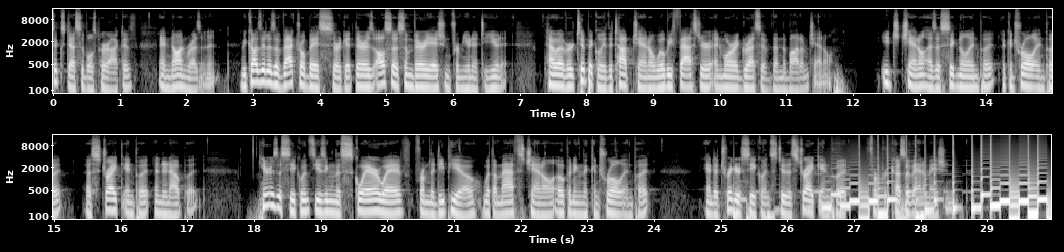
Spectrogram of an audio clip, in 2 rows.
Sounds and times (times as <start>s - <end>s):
Speech: 0.0s - 17.2s, 18.0s - 24.0s, 24.8s - 28.5s.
